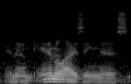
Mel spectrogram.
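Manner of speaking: ordinary talk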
